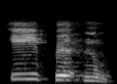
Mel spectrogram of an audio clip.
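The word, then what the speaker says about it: ابن: Lihat, Ibnu. Hamzahnya dibaca.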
